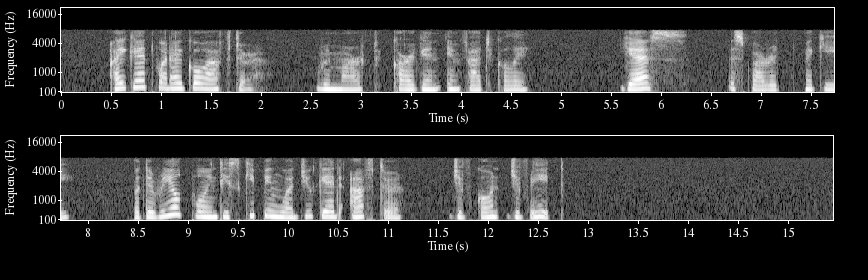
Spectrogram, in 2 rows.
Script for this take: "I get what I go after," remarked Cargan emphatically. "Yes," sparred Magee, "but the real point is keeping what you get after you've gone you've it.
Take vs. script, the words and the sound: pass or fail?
pass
